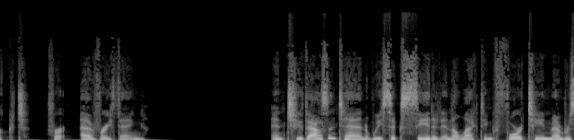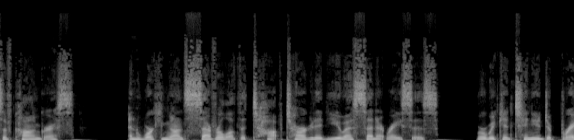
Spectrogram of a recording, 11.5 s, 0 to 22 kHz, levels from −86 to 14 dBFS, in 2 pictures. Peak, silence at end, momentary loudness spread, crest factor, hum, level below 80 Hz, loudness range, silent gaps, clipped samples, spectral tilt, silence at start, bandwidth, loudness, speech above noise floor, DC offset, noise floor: -4 dBFS; 0 s; 10 LU; 18 dB; none; -50 dBFS; 3 LU; 1.81-2.71 s, 6.83-7.02 s; under 0.1%; -4 dB/octave; 0 s; 16.5 kHz; -22 LUFS; over 68 dB; under 0.1%; under -90 dBFS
